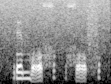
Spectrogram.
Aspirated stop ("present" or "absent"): absent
